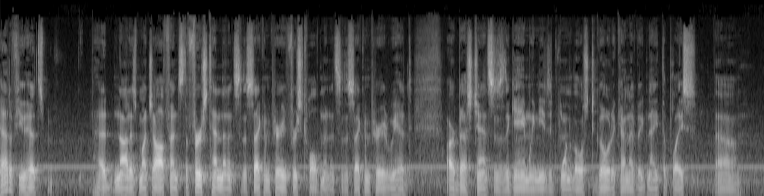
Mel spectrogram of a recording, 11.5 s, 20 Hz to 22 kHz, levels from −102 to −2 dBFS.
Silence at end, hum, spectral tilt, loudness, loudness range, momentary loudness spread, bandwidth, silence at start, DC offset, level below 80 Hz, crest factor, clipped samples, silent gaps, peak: 0 s; none; -4 dB/octave; -31 LUFS; 5 LU; 14 LU; 17 kHz; 0 s; under 0.1%; -52 dBFS; 22 dB; under 0.1%; none; -10 dBFS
